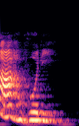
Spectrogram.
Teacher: a sílaba tônica que aparece ali é o ar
